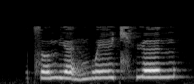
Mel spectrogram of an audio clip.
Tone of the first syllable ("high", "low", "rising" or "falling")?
rising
